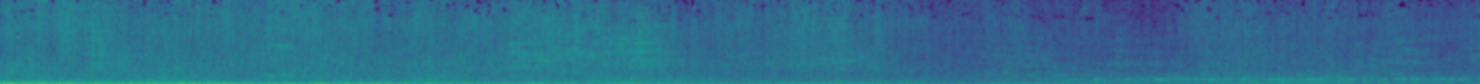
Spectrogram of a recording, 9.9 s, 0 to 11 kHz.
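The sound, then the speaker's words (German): Volcanic explosion of a mountain over 4000 metres high: a loud, deep and continuous roaring rumble, heaviest in the low end, that eases only slightly over its length. “Explosion sprengt der über 4000 Meter hohe Berg sich gleichsam selbst in die Luft. Feuersäulen schießen in die Höhe, vereinen sich schließlich zu einem flammenden Inferno, das tagelang wütet.”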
